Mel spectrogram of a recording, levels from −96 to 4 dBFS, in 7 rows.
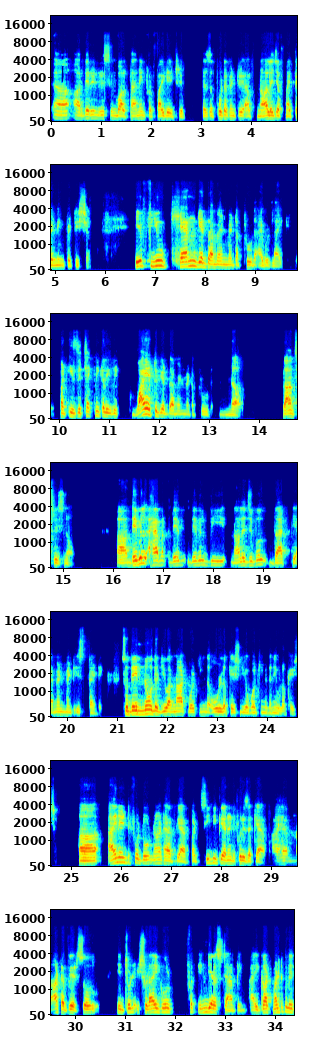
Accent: Indian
